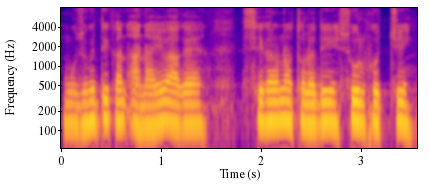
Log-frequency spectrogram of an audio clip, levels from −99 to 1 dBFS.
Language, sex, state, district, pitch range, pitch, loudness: Chakma, male, Tripura, Dhalai, 130-140 Hz, 135 Hz, -14 LUFS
